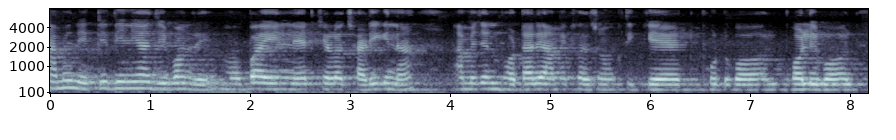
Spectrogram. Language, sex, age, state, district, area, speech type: Odia, female, 60+, Odisha, Boudh, rural, spontaneous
